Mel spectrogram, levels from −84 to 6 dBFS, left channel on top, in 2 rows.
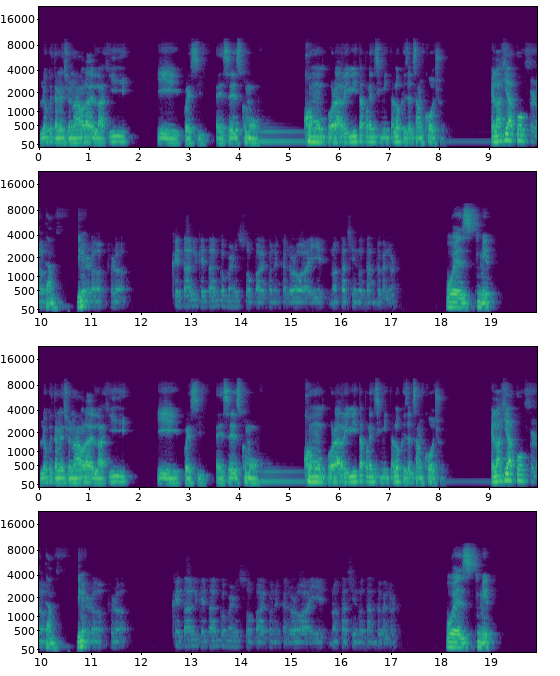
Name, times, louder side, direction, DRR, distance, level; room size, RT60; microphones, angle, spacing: voice 1, 0.0-1.7 2.4-4.4 5.3-8.1 9.0-9.8 10.1-10.3 10.7-10.9 18.1-18.9, right 1 dB, 10° right, 3 dB, 0.3 m, -23 dB
voice 2, 0.6-0.9 9.8-10.1 10.8-11.7 12.6-17.1, left 3 dB, 85° left, 2 dB, 0.9 m, -39 dB
Bass guitar, 4.3-10.5, left 1 dB, 55° right, 1.0 m, -46 dB
3.1 x 2.5 x 2.9 m, 0.35 s
head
